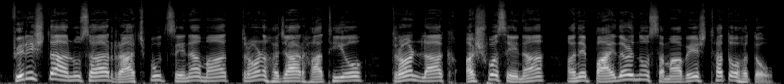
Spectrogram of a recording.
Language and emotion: Gujarati, neutral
